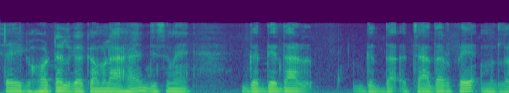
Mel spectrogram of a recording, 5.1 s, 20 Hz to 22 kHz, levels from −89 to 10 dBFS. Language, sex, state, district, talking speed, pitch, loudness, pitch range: Hindi, male, Bihar, Katihar, 165 wpm, 115 Hz, -17 LUFS, 110-120 Hz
